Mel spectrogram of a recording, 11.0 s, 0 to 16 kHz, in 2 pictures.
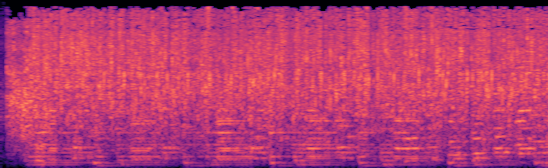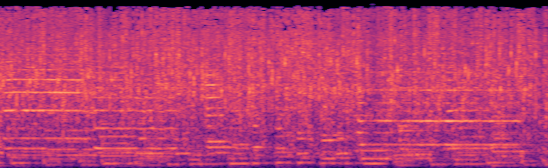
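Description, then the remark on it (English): The bouncy 1970s theme tune of the TV show The Galloping Gourmet plays while a studio audience claps steadily throughout, the dense, hissy applause running loudly under the melody from start to finish. “You see, that's a proper 70s TV show intro because it's got the audience clapping during the playing.”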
